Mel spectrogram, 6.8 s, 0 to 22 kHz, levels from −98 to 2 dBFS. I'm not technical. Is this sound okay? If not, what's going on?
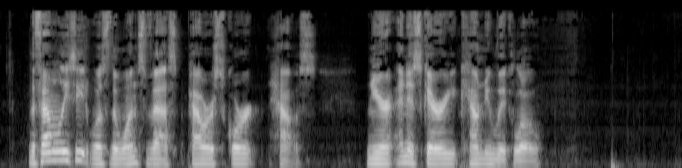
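Yes, it sounds fine: nothing in this recording stood out as a problem when I listened to it.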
